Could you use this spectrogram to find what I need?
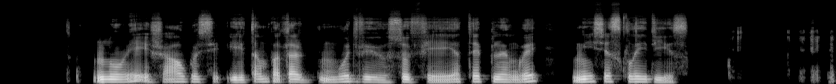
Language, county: Lithuanian, Šiauliai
